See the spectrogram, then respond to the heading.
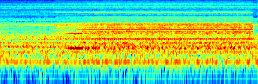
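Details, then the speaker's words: SparQ removable disk drive in a Pentium Pro PC: soft whirring and steady high whine as the cartridge spins up for about three seconds, then a click; normal loading. "spark drive is welding that's the sound of it loading so I just need to install that I guess"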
